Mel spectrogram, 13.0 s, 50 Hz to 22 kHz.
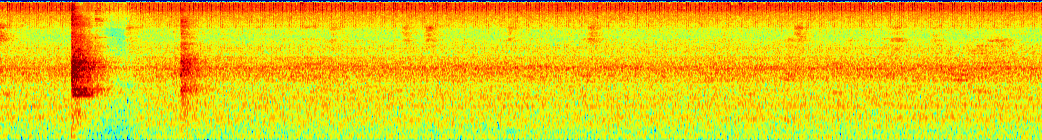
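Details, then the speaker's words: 3.6 Pentastar Chrysler/Dodge minivan after oil cooler repair, engine hot during coolant bleed with spill-free funnel: two clicks, then loud steady radiator fan roar over idle as trapped air makes it run hot; fans at full speed from overheating. "Now you can hear the fans are really going because it's in freak out mode. Oh my god! Oh my god, it's getting hot!"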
